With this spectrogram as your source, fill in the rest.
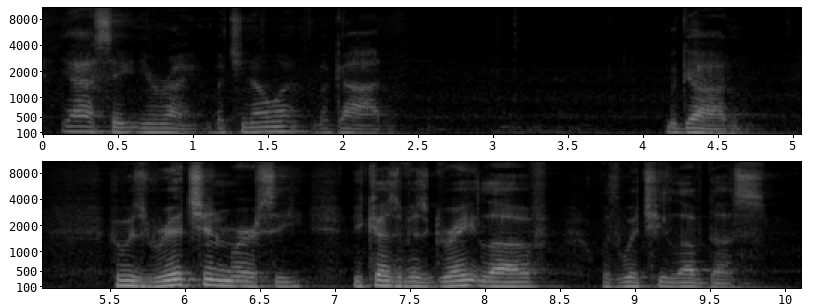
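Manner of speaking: usual speaking voice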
